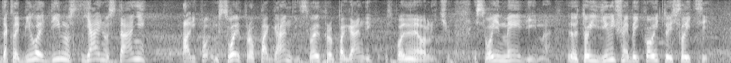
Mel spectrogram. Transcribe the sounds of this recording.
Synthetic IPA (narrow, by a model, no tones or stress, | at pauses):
d̪akle̞biːlo̞je̞d̪iːʋnosjaːjnost̪aːɲe̞ | aliposʋo̞jojpɾo̞paɡand̪isʋo̞jojpɾo̞paɡand̪iɡ̥ospo̞d̪ineo̞ɾlḭt͡ɕuisʋo̞jimːe̞ːd̪ḭːma̰ | t̪ojid̪ilit͡ʃnojʋeliko̞ʋit̪o̞jslit̪sḭ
